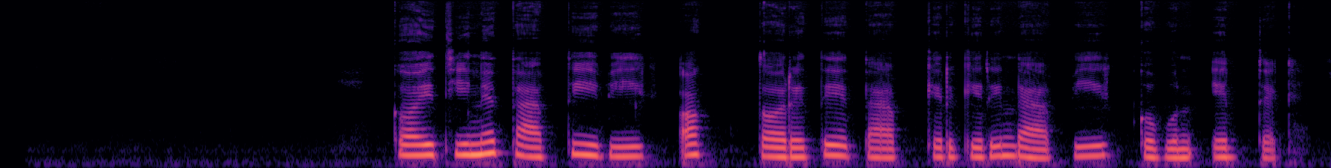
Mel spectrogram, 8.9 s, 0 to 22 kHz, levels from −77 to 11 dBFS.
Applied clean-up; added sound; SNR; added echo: none; none; none; none.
